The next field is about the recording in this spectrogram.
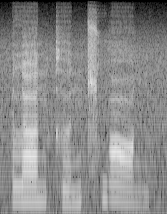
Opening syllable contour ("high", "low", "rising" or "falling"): high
